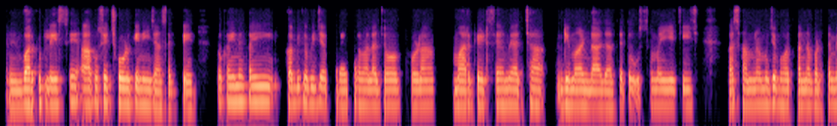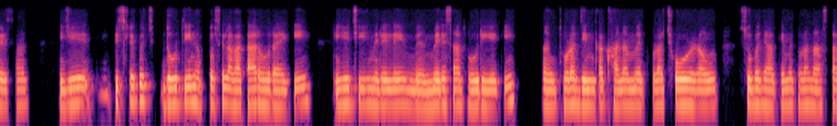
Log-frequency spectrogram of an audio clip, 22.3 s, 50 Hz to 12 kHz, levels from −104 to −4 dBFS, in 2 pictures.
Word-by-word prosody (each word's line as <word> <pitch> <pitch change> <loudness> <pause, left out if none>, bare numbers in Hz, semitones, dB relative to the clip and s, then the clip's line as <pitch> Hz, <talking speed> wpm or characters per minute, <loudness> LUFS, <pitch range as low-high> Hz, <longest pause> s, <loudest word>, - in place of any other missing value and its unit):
Work 125 +2 +4
place 125 -1 +2
से 145 0 +1
आप 130 +1 +3
उसे 135 +1 +2
छोड़ 130 -1 +5
के 130 - +4
नहीं 125 -1 +3
जा 120 -2 0
सकते। 115 0 -3 0.3
तो 135 - 0
कहीं 140 +1 +2
न 145 - +3
कहीं, 140 0 +3 0.2
कभी-कभी 135 +1 +1
जब 135 -1 +1
प्रेशर 125 0 -2
वाला 125 0 +1
जॉब 125 0 0 0.2
थोड़ा 125 0 +1 0.3
मार्केट 120 0 +1
से 125 - -2
हमें 125 0 +1
अच्छा 125 +1 -2 0.3
डिमांड 120 -1 +3
आ 120 - +3
जाता 115 -1 -2
है - - -2
तो 125 - +2
उस - - -4
समय 125 0 0
ये 125 - +3
चीज़ 125 0 -4 0.4
का - - +1
सामना 125 0 -1
मुझे 125 +1 +2
बहुत 125 -1 -1
करना 120 0 +1
पड़ता 120 +1 -3
है। - - 0
मेरे 125 -1 +1
साथ 125 0 -6 0.4
ये 130 +3 +2 0.4
पिछले 140 +1 -2
कुछ 150 0 -2
2-3 135 +2 +3
हफ्तों 135 0 -3
से 130 +1 -4
लगातार 125 0 +1
हो 125 -1 +2
रहा 120 -1 0
है 120 - -1
कि 130 +5 -3 0.3
ये 130 +2 +2
चीज़ 130 0 -3
मेरे 125 -1 +1
लिए 125 +1 +2
म 120 -2 0
मेरे 125 +1 +4
साथ 125 -1 -3
हो 120 0 +3
रही 120 0 +2
है 120 - +2
कि 135 +6 -4 0.4
अ, 120 - +2 0.2
थोड़ा 130 0 +3
दिन 125 -1 +3
का 125 - -1
खाना 120 0 0
मैं 125 0 0
थोड़ा 125 0 -2
छोड़ 125 0 +4
रहा 120 - +1
हूँ, 125 +1 0 0.4
सुबह 130 -1 +2
जाके 120 -1 -2
मैं 125 0 -1
थोड़ा 125 0 -2
नाश्ता 120 0 -3
125 Hz, 210 wpm, -28 LUFS, 120-130 Hz, 0.4 s, छोड़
